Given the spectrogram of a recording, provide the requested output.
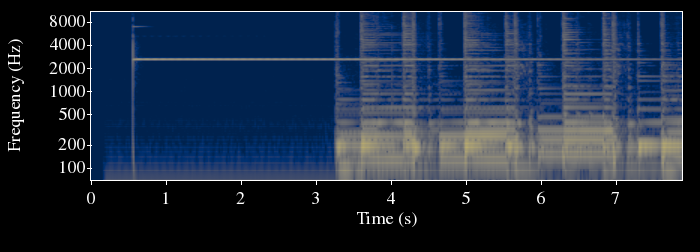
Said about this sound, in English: Okay, here comes the story bell.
